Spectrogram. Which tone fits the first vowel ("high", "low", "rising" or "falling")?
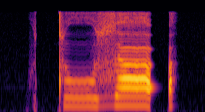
low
